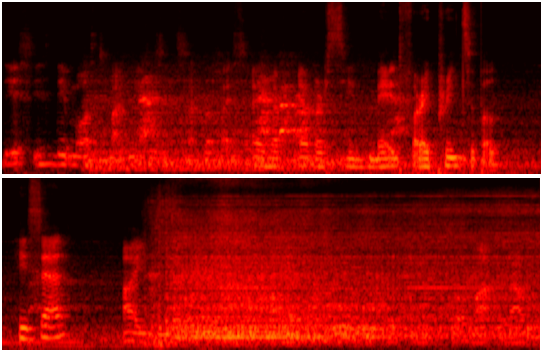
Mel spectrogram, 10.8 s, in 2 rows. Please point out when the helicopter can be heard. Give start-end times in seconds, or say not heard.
6.8-10.7.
